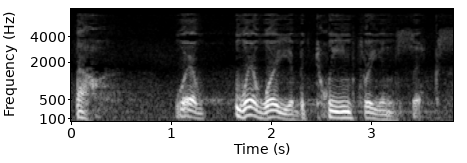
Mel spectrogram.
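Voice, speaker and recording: A man's voice: on the low side, animated, slow pace, mellow, husky, heavily acted. An actor playing a sober, practical city councilman in his thirties, questioning his brother insistently in an old-time radio drama. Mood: probing. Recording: dull, lightly noisy old radio recording.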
